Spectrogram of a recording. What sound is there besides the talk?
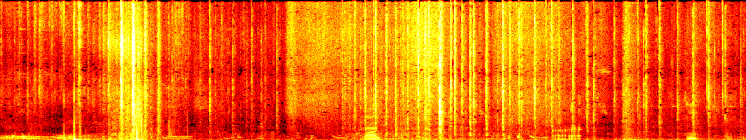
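pigeons cooing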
